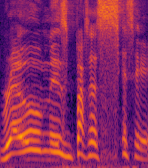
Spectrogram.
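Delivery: grand classical stage actor voice, slow, high declaiming.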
